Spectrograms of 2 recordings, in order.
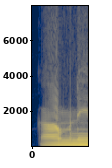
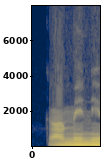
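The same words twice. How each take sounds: First: कामनी as "kaam-nee"; incorrect form. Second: कामिनी as "kaa-mi-nee"; correct form. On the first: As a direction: drop the middle vowel of कामनी. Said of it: "नहीं होता". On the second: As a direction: sound the middle i of कामिनी. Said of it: "होता है". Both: Shown as a demonstration.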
